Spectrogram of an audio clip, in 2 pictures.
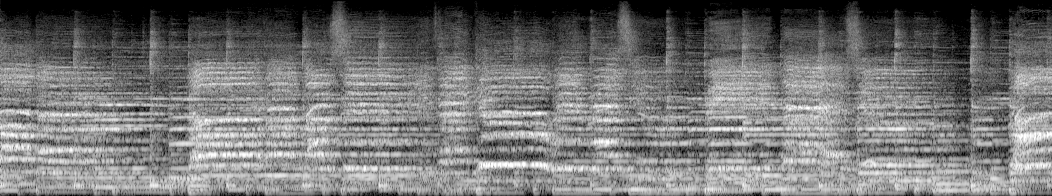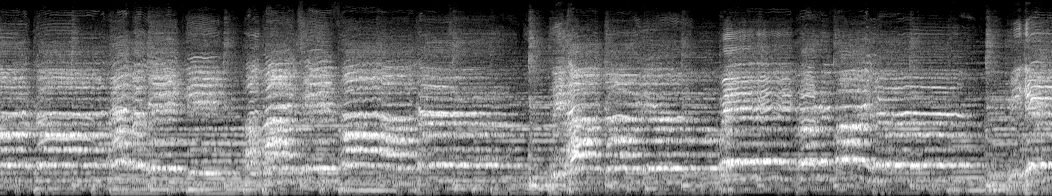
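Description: Church congregation of men and women singing a hymn together in chorus, phrase after phrase, over steady low held notes.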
